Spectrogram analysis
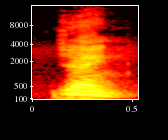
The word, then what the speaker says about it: Jain: Do I pronounce it Jain or Jain? Either way, it's fine. Jain.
